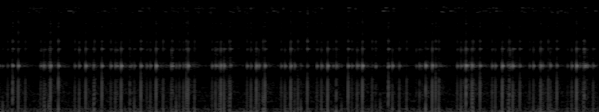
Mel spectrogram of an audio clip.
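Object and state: Ceramic object tapped.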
